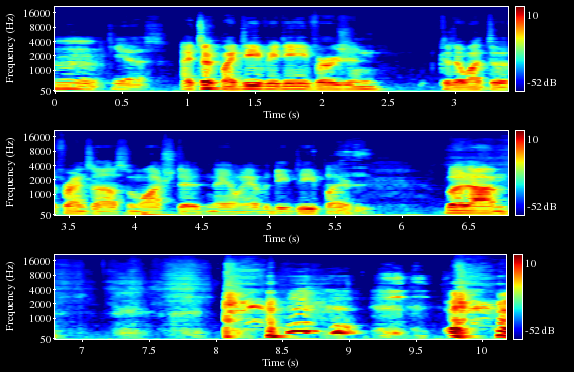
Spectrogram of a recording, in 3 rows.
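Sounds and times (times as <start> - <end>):
speech: 0.3 - 7.5, 8.4 - 10.1
person coughing from something caught in the throat: 8.1 - 8.5
laughter: 8.1 - 10.1.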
